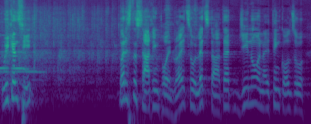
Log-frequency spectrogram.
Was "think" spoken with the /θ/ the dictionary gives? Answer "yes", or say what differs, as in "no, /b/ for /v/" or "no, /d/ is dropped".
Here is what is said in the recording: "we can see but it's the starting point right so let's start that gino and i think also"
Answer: no, /t/ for /θ/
